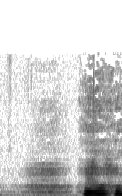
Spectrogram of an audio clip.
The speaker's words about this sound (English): Sorry, I'm yawning. But I get so antsy.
